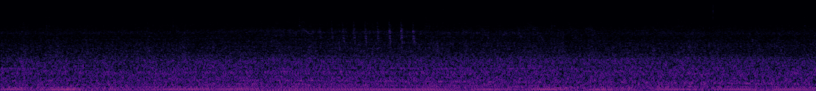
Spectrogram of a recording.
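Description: A tractor engine in a farming video game during baling hums evenly throughout, a constant low mechanical rumble at moderate distance with no talking.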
